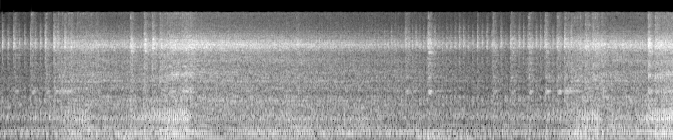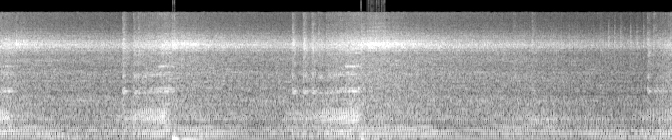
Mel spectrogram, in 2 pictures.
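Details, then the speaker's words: Vespa two-stroke scooter that was backfiring, after doubling the worn external condenser: idles evenly and picks up cleanly on throttle blips with no popping or bangs; normal running with clean throttle response. "Dan hasilnya lumayanlah sudah bisa lansam. Tarikan juga enteng. Gas gas kontannya juga responsibelnya bagus."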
